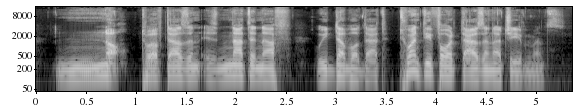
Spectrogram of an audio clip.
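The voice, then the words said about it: Imitates another person's accent. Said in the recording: “You like my Waka accent, right? It's pretty good. ... It's a dead on.”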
